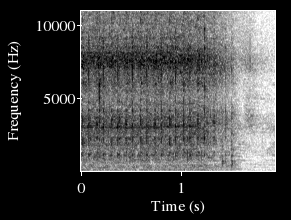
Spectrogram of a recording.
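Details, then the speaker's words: Janome 2222 sewing machine that was jamming, after cleaning out rust and dirt at the back and oiling: fast even needle clatter with no catching or binding, winding down cleanly; runs freely and smoothly, cause was just lack of oil. "Ini coba dinyalain, mentok itunya. Halus ya. Suaranya."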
